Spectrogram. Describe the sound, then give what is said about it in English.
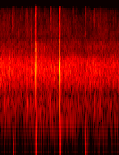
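Sparse applause for a speaker: four sharp, evenly spaced handclaps in a steady slow rhythm, fairly soft, with no voices over them. “Yeah, we give her a round of applause.”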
